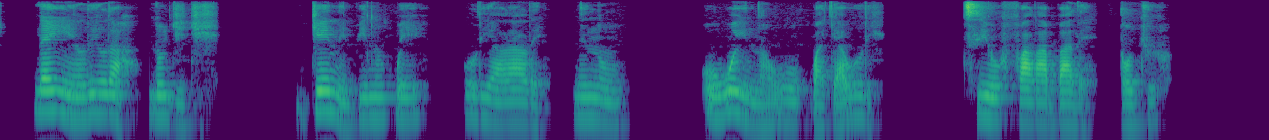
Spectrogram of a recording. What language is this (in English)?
Yoruba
